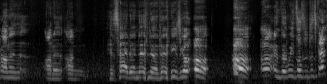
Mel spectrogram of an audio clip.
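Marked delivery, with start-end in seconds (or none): 3.9-5.0 loud, high comic grunts; imitated grunts of impact. Retelling a man hit by falling balls, mock grunts. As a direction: grunt as if bonked on the head.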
